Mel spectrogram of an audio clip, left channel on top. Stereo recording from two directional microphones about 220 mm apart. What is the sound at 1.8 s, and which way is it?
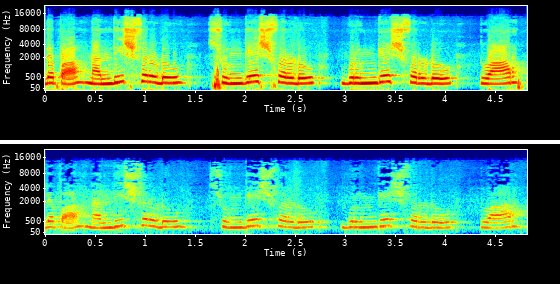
Speech, 50° left (ahead or behind).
